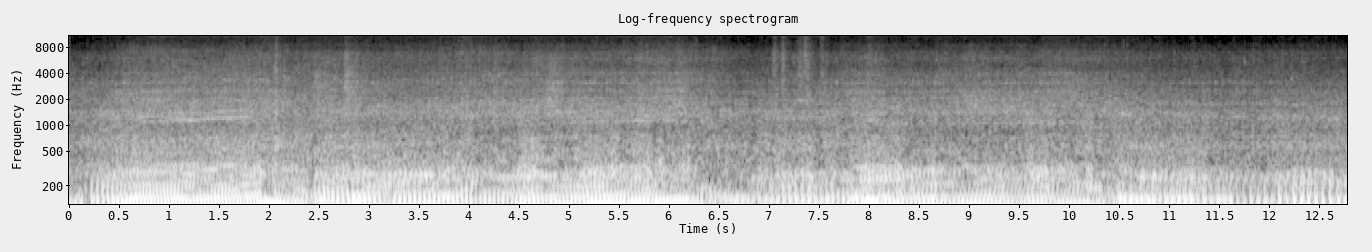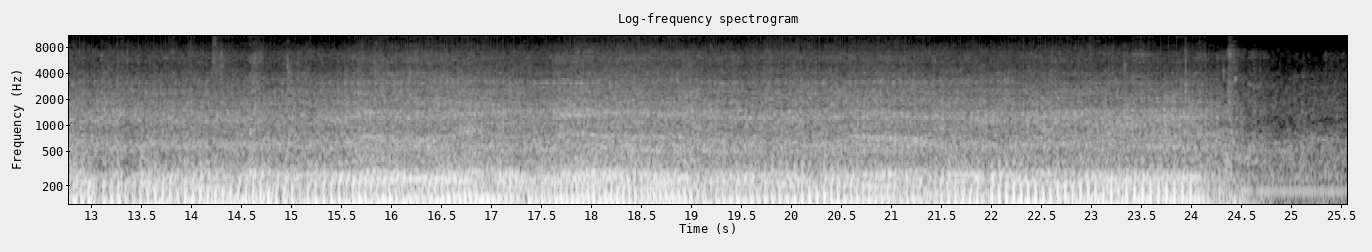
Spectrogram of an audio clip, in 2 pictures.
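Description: A motorcycle engine rumbles steadily up close, then cuts off.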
